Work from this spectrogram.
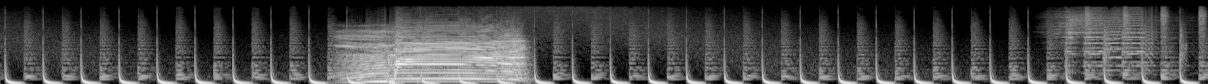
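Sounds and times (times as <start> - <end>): techno beat: 0.0 - 12.0
cow mooing: 3.3 - 5.4.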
